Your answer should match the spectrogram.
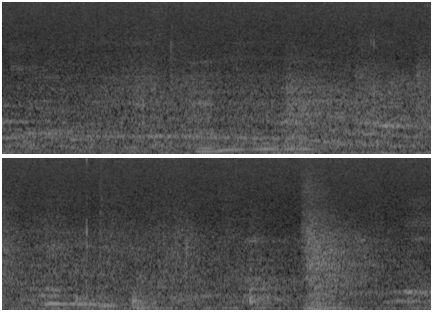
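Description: Indistinct low voices of people in the background over steady room noise, with a short burst of noise near the end.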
